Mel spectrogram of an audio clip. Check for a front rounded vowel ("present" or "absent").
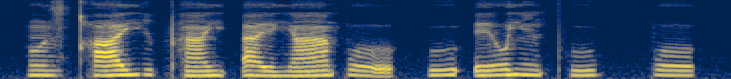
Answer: absent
